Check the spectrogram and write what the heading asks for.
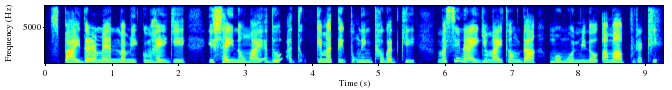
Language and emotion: Manipuri, happy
